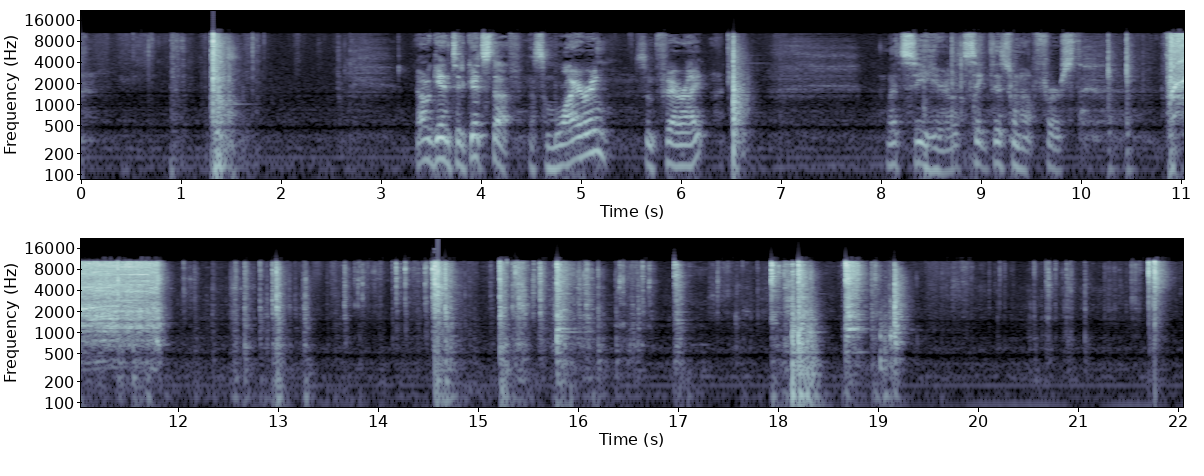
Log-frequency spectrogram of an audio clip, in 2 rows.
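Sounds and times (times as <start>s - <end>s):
power screwdriver whirring: 10.8s - 12.0s.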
